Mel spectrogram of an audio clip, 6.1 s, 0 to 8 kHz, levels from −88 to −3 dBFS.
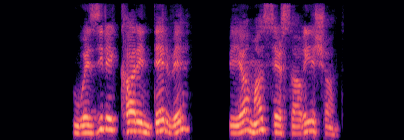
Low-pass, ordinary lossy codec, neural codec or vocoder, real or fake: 7.2 kHz; AAC, 32 kbps; none; real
